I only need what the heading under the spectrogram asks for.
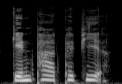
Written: genpartspapir

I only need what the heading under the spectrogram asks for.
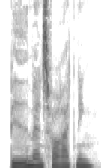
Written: bedemandsforretning

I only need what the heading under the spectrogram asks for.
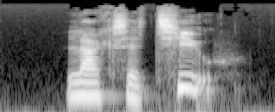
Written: laksativ

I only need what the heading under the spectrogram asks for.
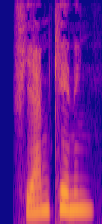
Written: fjernkending

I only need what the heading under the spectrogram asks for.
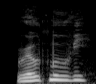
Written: roadmovie

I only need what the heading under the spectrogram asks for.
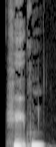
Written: hyben

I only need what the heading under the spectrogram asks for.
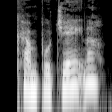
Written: cambodjaner

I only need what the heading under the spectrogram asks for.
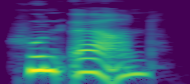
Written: hunørn

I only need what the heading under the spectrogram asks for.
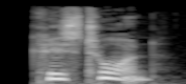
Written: kristtorn

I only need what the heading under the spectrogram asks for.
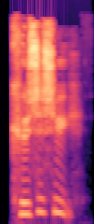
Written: kyssesyg

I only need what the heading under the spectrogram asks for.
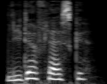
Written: literflaske

